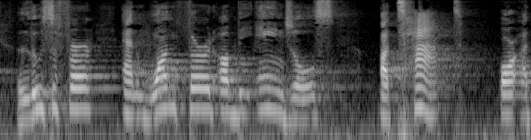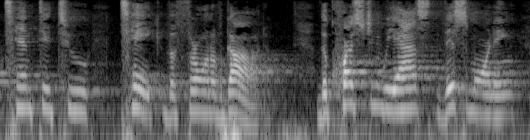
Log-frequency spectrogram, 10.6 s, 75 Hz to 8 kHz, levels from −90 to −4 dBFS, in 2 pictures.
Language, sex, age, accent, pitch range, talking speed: English, male, 30-49, American, 180-215 Hz, 120 wpm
